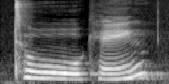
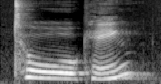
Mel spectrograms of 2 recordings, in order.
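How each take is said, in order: No difference in how they are said.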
